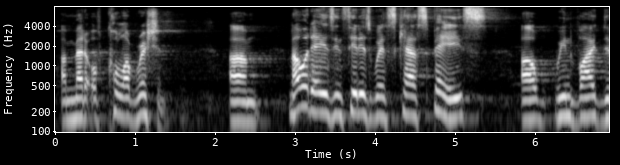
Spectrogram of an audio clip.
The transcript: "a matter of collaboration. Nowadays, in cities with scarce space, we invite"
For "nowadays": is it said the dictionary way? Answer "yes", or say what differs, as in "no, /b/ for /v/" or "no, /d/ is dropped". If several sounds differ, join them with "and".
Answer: yes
